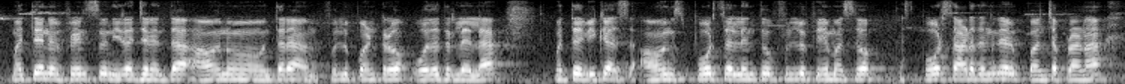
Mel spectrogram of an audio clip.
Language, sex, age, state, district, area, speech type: Kannada, male, 18-30, Karnataka, Chamarajanagar, rural, spontaneous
